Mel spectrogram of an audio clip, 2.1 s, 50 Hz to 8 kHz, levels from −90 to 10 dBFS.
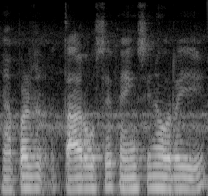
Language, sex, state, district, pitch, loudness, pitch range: Hindi, male, Uttar Pradesh, Ghazipur, 130 Hz, -21 LUFS, 125-135 Hz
